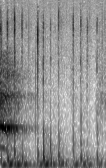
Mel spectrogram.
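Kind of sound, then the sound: animal, horse hooves clip-clopping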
